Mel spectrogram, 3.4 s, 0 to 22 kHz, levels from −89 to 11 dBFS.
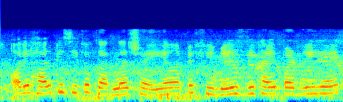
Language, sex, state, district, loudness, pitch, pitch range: Hindi, female, Maharashtra, Gondia, -13 LUFS, 230 Hz, 220-250 Hz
